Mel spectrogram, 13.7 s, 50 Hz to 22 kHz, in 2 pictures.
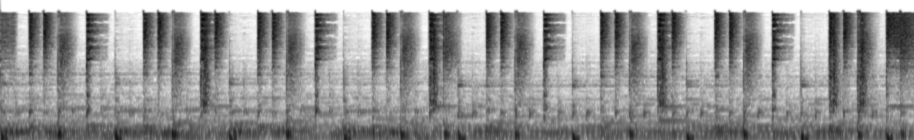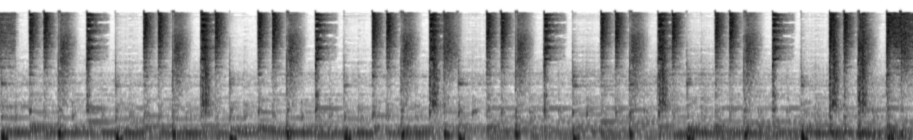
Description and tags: short loops 27 02 2015 2
made in ableton live 9 lite
- vst plugins : Alchemy
- midi instrument ; novation launchkey 49 midi keyboard
you may also alter/reverse/adjust whatever in any editor
gameloop game music loop games dark sound melody tune techno pause
game, games, music, gameloop, techno, sound, dark, loop, tune, melody, pause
